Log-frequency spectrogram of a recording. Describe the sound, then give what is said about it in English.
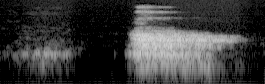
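A slow, unhurried breath: a short, soft intake, then after a pause a longer, louder airy exhale that gradually fades, heard alone without talking. “Take one unhurried breath where head and heart breathe as one.”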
